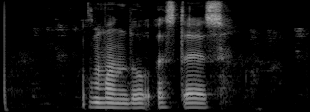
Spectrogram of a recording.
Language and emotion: Russian, neutral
